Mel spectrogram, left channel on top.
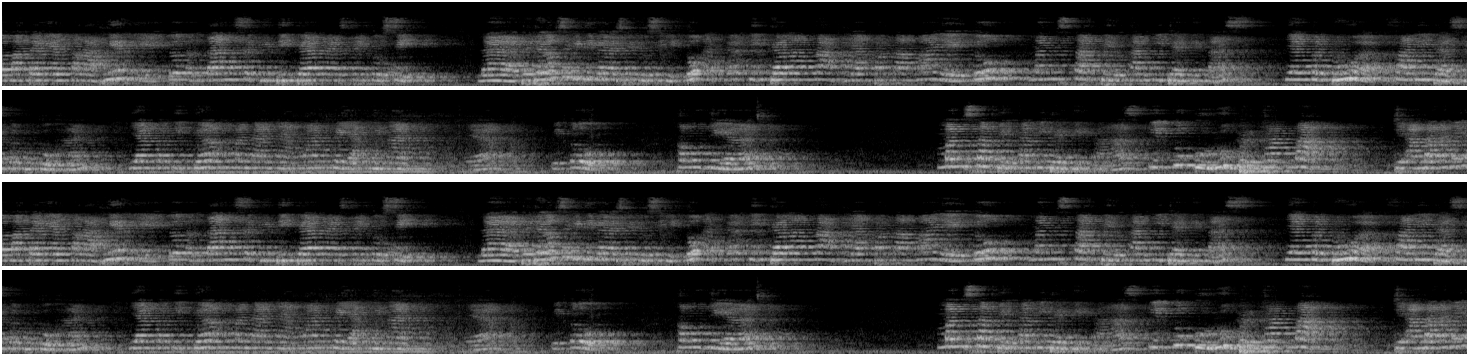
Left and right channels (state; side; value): identical; both; correlation 1.00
